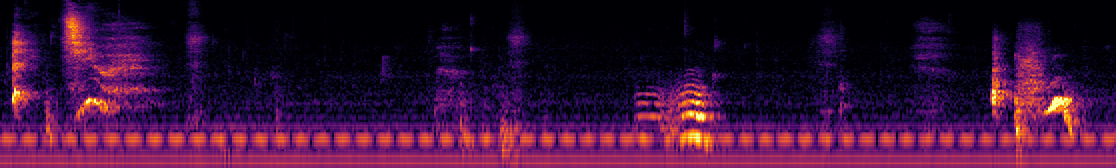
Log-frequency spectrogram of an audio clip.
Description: incredibly sneezy in the shower so recorded on my phone for you all..... the sneezes at the end which are muffled are because i'm sneezing into my bath towel as I dry myself off....... hope you enjoy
